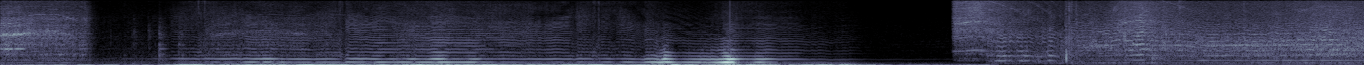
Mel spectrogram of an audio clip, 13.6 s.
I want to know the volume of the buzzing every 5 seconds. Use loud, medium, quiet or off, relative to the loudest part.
medium, loud, medium.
